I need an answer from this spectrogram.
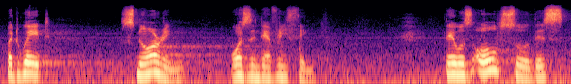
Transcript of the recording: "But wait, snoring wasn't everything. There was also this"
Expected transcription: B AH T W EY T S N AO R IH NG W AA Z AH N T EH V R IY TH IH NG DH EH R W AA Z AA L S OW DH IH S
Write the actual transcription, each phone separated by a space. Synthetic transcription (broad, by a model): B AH T W EY T S N AO R IH NG W AA Z AH N T EH V R IY TH IH NG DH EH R W AA Z AA L S OW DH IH S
